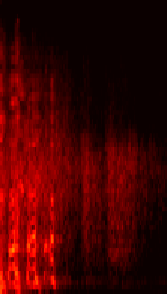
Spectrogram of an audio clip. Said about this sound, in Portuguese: Dá uma aplauso forte ao Senhor.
